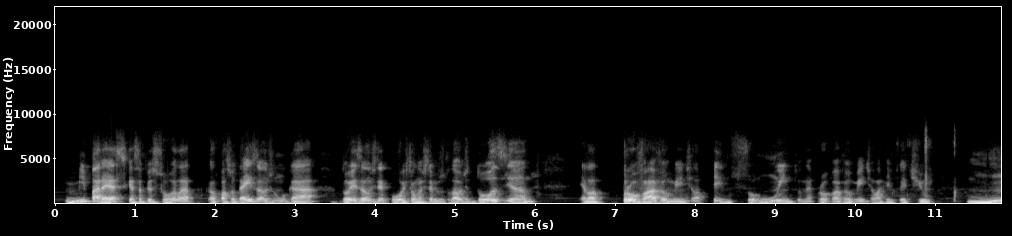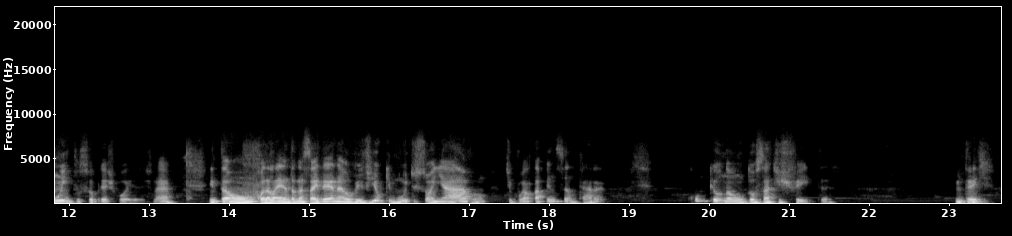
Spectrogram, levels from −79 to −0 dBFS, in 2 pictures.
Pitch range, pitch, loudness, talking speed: 115-150 Hz, 130 Hz, -17 LUFS, 155 wpm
